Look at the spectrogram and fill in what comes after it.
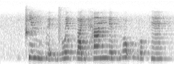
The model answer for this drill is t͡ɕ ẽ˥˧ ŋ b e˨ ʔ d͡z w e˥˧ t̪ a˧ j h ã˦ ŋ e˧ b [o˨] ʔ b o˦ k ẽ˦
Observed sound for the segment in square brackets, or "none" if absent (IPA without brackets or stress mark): o˦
